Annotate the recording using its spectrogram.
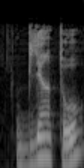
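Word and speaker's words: bientôt: mhm and then okay remember you put this aent circlex but you don't write it oh you sorry you write it but you don't pronounce it and then the final day is not pronounced bio okay and then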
